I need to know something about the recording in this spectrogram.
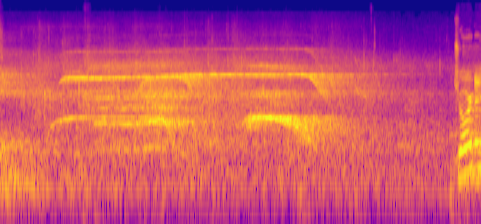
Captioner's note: audience applauding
